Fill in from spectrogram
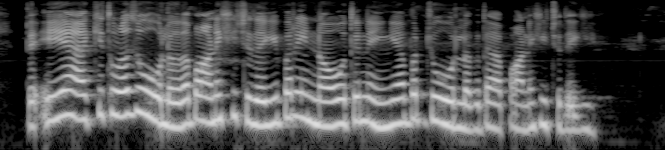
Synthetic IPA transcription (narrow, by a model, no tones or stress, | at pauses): t̪eːʔeːɛːkɪt̪ʰoːɽaːzoːɾləɡd̪aːpaːɽ̃iːkʰɪːt͡ʃd̪eːɡiːpəɾeːnãːoːt̪eːnəĩːɛːp̬əɾzoːɾləɡd̪aːɛːpaːɽ̃iːkʰɪt͡ʃd̪eːɡiː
